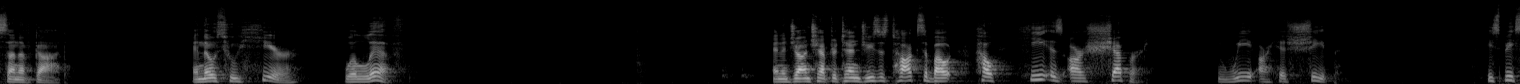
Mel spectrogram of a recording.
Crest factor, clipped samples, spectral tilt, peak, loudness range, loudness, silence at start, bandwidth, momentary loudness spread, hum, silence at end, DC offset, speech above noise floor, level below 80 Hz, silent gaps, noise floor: 24 dB; under 0.1%; -5 dB/octave; -8 dBFS; 14 LU; -31 LUFS; 0 s; 17 kHz; 17 LU; none; 0 s; under 0.1%; 48 dB; -72 dBFS; none; -79 dBFS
